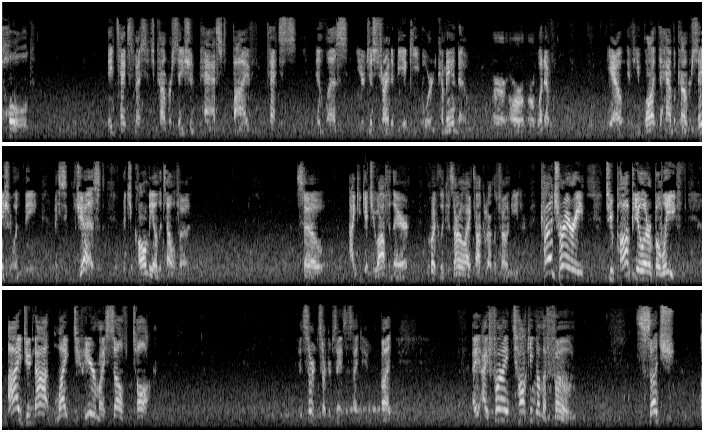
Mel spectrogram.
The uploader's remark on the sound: In the Car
